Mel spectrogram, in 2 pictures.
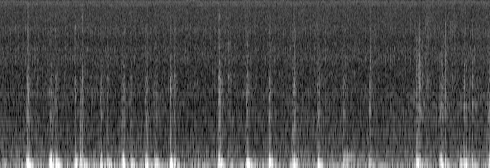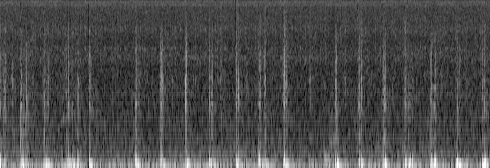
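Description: Fingertips and nails tap and scratch a round, flat, tan cork coaster that is thin and solid. The result is a quick, uneven run of some two dozen dull, low, muffled taps, each dying out almost instantly, with faint bright scratchy ticks on top.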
